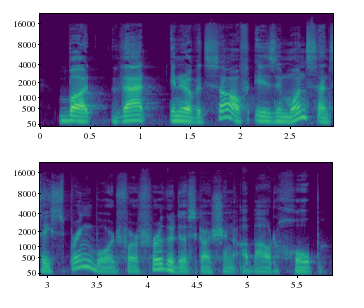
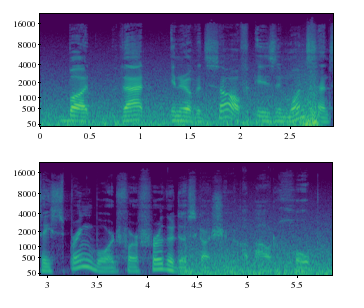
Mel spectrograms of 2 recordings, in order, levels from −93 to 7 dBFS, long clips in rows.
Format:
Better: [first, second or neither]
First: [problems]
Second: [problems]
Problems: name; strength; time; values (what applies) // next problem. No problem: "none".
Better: first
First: none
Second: wind noise on the microphone; occasional gusts; until 3 s and from 4.5 s on; 10 dB below the speech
